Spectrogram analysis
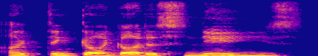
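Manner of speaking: slow, stuffy wheezing voice; wheezy hog. Acted. The hog warning he feels a sneeze coming, slow and wheezy. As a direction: drag it out like a congested hog. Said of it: "his garbled wheeze".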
